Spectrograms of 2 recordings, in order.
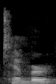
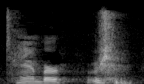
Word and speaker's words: timbre: I know it's spelled like timber. It is not timber. It is timbre.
